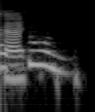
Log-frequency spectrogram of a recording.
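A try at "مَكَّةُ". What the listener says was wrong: তু না, এক পেশ মাক্কা তু। মাক্কা।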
